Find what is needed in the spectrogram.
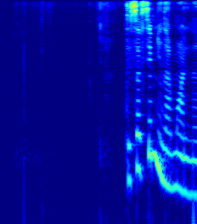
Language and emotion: Russian, angry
